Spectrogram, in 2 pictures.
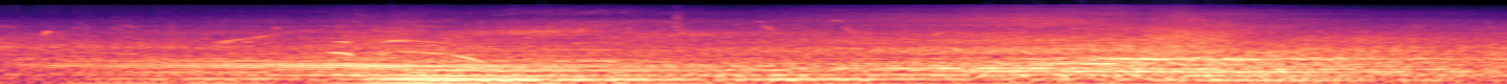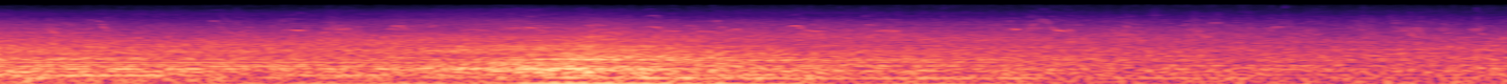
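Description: Road vehicle engines running, with a vehicle passing close by; the sound swells to its loudest about six seconds in and fades away toward the end.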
